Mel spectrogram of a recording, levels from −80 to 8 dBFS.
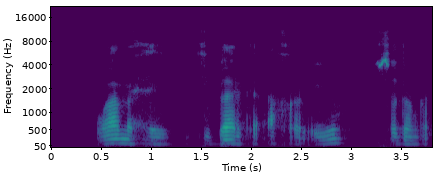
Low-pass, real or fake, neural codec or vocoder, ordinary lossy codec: none; fake; codec, 24 kHz, 6 kbps, HILCodec; none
